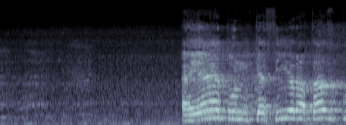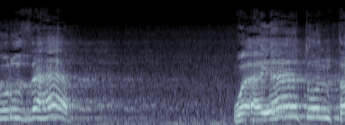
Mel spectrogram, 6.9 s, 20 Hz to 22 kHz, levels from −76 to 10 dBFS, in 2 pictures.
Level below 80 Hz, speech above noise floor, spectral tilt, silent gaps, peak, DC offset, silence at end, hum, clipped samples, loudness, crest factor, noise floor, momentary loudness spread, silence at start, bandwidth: -46 dBFS; 25 dB; -4.5 dB/octave; none; 0 dBFS; under 0.1%; 0 s; none; under 0.1%; -12 LUFS; 14 dB; -36 dBFS; 23 LU; 0 s; 16 kHz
